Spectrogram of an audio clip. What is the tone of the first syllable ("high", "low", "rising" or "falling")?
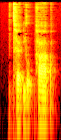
high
